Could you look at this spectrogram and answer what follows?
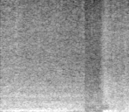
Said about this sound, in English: Just the sound of the sea, rather soothing.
